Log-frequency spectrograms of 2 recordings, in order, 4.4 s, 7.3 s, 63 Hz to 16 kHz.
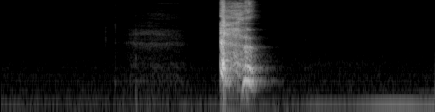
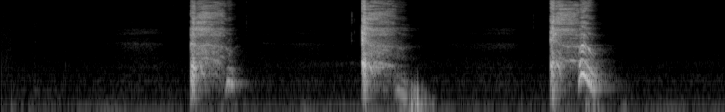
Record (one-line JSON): {"cough_length": "4.4 s", "cough_amplitude": 32767, "cough_signal_mean_std_ratio": 0.19, "three_cough_length": "7.3 s", "three_cough_amplitude": 21093, "three_cough_signal_mean_std_ratio": 0.28, "survey_phase": "beta (2021-08-13 to 2022-03-07)", "age": "45-64", "gender": "Female", "wearing_mask": "No", "symptom_none": true, "smoker_status": "Never smoked", "respiratory_condition_asthma": false, "respiratory_condition_other": false, "recruitment_source": "REACT", "submission_delay": "2 days", "covid_test_result": "Negative", "covid_test_method": "RT-qPCR", "influenza_a_test_result": "Unknown/Void", "influenza_b_test_result": "Unknown/Void"}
